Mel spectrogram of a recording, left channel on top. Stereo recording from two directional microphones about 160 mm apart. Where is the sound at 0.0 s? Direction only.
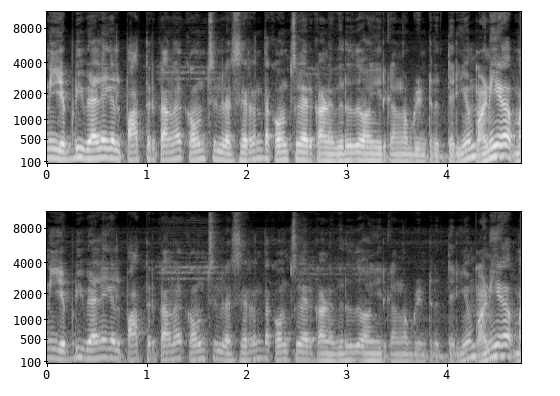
40° left (ahead or behind).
